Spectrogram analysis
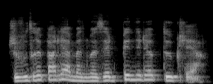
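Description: Husky reader's take on a reserved, firm young wizard cop, put on by the narrator. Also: medium pitch, fairly even intonation, fast talker, a little mellow, pitched above the performer's own voice. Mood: firm polite. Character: young male wizard detective, polite but firm.

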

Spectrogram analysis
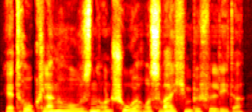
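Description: Gravelly male audiobook narrator. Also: mid-range voice, a little mellow, dry recording, studio quality. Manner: measured, vivid storytelling.

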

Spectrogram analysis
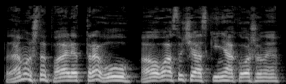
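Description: A man reading an audiobook, voicing a short, stout, rude elderly village chairwoman who scolds and yells. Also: fast talker, natural voice. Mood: scolding. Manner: shrill scolding, yelling.

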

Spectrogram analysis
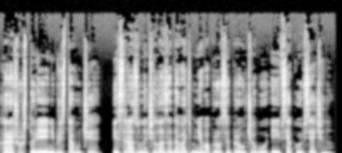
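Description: Low-voiced woman reading an audiobook. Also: fast talker, mellow, dry recording, studio quality. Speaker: audiobook reader. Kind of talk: scripted first-person audiobook narration.

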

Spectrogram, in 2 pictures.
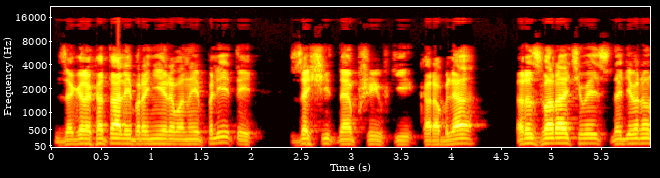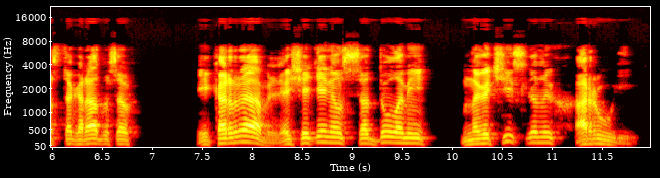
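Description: A man narrating an audiobook in a measured, unhurried reading. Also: medium pitch, fairly bright tone, muffled recording. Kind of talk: audiobook narration of science fiction.

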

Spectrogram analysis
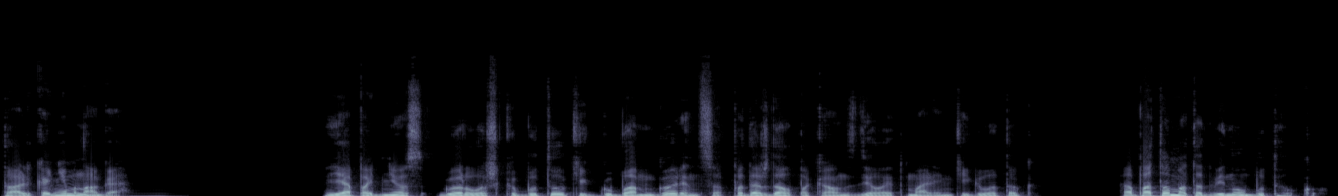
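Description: Male audiobook narrator; wry, measured, dark timbre. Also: lowish voice, dry recording. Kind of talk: audiobook reading.

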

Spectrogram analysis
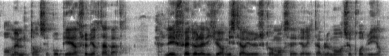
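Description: A man narrating a classic novel as an audiobook, measured and expressive. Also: on the low side. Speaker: audiobook reader.

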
